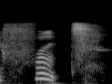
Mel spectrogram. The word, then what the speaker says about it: fruit: Even though the I is there, with this word and also the word suit, the words with ui, we actually do not say the I, so we say fruit. Fruit, yes. Fruit and suit, and so that's a real common mistake made by non-native speakers.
